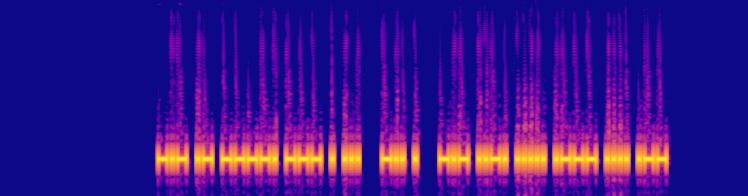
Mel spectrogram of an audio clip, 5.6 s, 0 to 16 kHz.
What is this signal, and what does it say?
Morse code, heard as a keyed tone, about 52 wpm, 700 Hz. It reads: KA9OES DE KF5JHW
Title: USA Callsign DE Callsign 50wpm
